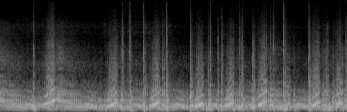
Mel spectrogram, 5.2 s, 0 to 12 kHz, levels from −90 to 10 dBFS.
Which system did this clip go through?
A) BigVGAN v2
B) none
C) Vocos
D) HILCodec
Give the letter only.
B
